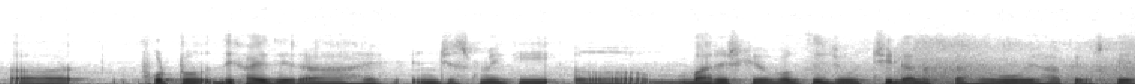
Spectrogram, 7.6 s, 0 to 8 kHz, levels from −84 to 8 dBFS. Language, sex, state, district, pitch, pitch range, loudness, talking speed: Hindi, male, Uttar Pradesh, Jyotiba Phule Nagar, 105 Hz, 100-110 Hz, -17 LUFS, 165 wpm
